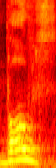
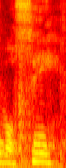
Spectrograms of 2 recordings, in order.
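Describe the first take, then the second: First: The stress falls on the first syllable. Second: The stress falls on the last syllable. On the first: It is the brand's actual name. The speaker calls it right. "Es Bose" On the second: The name is linked to a famous singer. The speaker calls it wrong. "todo el mundo le dice Bosé"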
